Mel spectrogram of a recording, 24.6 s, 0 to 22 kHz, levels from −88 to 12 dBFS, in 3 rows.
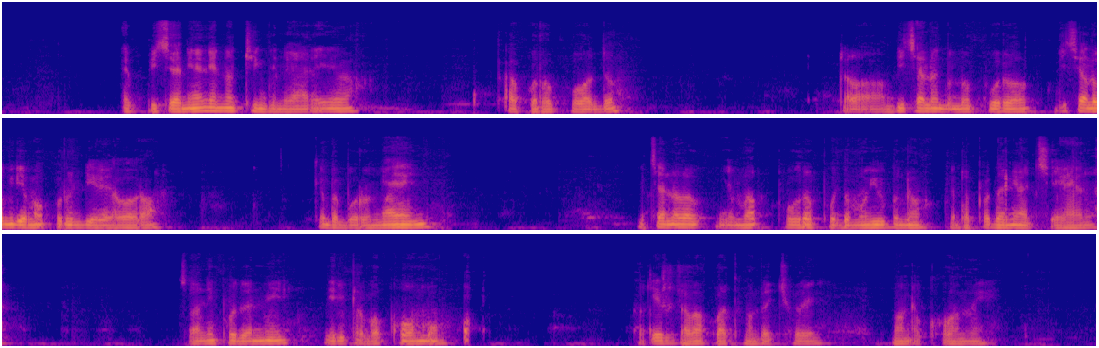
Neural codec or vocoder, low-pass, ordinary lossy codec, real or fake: codec, 24 kHz, 1.5 kbps, HILCodec; 10.8 kHz; none; fake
